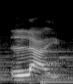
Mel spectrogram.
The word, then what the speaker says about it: life: tiempo es saber que la E al final de las palabras es muda, como ocurre en la palabra vida, que se pronuncia life, o en la palabra denso, que se pronuncia dense.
